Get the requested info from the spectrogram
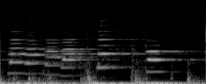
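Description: ProjectSam Free Orchestra 'Tongue in Cheek' comic patch from its Animator series, played from a keyboard: a quick, bouncy run of short staccato notes hopping up and down in pitch, about five notes a second, in a woodwind-like cartoon orchestral sound.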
